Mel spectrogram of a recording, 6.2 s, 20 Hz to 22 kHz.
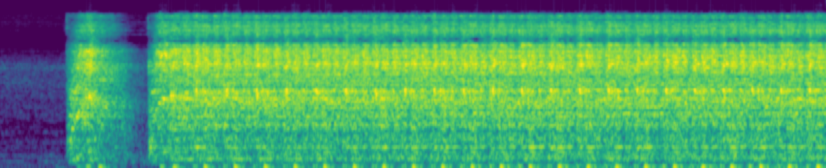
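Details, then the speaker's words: Abandoned Yamaha YZF-125R after a new ignition plug, on jumper leads, with the fuel pump heard priming: a brief whir, then steady fast cranking at about ninety beats a minute that never catches. The pump later tests fine; old fuel is suspected, not confirmed. "Okay, that's not working. Let's test this fuel pump."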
